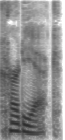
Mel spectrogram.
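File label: "cardiac", US English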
